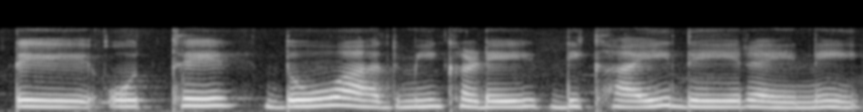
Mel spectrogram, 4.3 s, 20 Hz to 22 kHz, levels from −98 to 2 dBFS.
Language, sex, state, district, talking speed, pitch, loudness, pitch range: Punjabi, female, Chandigarh, Chandigarh, 140 wpm, 220 Hz, -13 LUFS, 210-230 Hz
